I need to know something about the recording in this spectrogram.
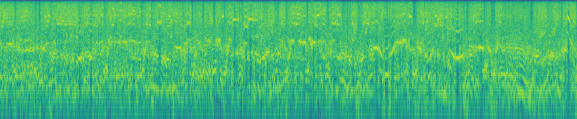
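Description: Electric guitar played as a chaotic noise freakout: a dense, unbroken wall of noise at a steady level, with many short squealing notes sliding up and down.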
